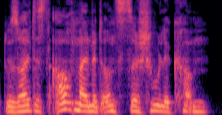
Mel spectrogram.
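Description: A man voicing a cheerful, warm-hearted little female eraser in a high, bubbly, quick voice. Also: steady tone, husky, no room sound, clean studio sound, close to an everyday voice. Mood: enthusing.

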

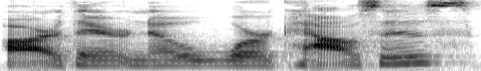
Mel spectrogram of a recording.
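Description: A woman voicing a sorrowful, stern Christmas spirit, giving slow, solemn warnings in a storybook reading. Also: lowish voice, gravelly, bright, forceful tone, exaggerated voice.

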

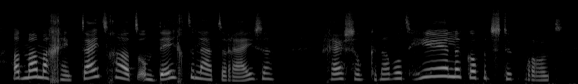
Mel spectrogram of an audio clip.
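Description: A woman's voice: a little high, dry recording. Woman reading a children's story. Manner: gentle, expressive read-aloud. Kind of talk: storybook narration.

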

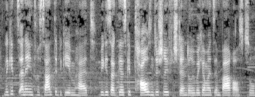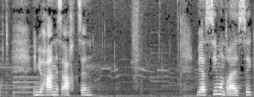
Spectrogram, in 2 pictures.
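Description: A woman delivers a chatty, conversational sermon at normal speed, her medium-pitched, slightly bright voice showing little pitch movement over faint background music. She keeps asking rhetorical questions and often says "you know".

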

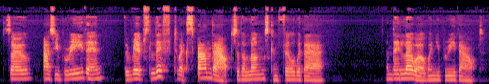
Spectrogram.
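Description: Slow, low-voiced woman guiding relaxation. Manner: soft, slow, soothing guidance. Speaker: movement teacher guiding a lie-down. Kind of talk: guided body-awareness instruction.

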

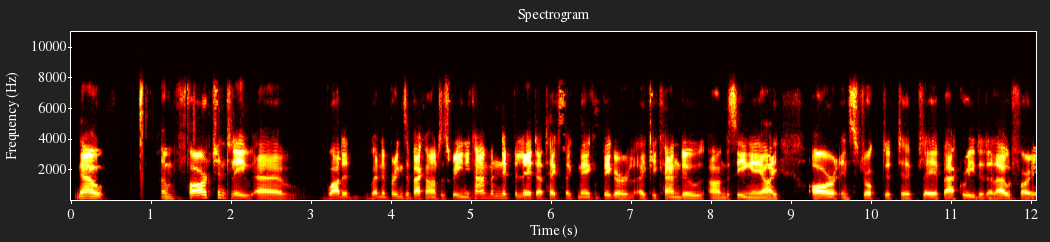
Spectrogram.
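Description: A man presenting and explaining technology in a casual, halting way, often repeating and rephrasing himself. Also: medium pitch, fairly bright tone, dry recording. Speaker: presenter of an assistive technology show. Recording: dull, muffled lo-fi audio.

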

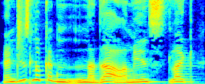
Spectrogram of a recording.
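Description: A woman's voice: a little high, brisk. Earnest woman giving a motivational talk. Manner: earnest, animated, speaks directly to the listener. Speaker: tennis coach.

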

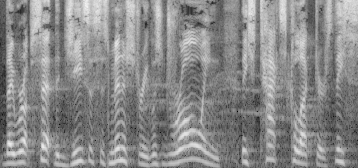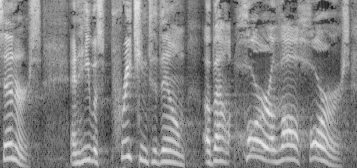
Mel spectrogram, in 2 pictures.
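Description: A man preaches in a Georgia drawl, his voice mellow and slightly high for a man. He delivers his sermon deliberately, with halting pauses. The sound rings with the long reverb of a large hall. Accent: Southern US, Georgia drawl. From Georgia, United States. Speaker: pastor.

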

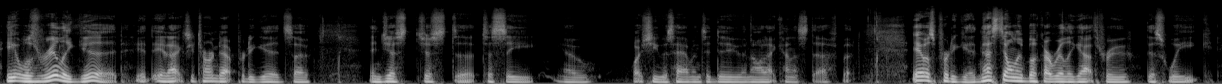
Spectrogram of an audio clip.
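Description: Casual male host on a farm, creaky low-key talker, dry sound, folksy and halting. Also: warm tone, no echo. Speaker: podcast host. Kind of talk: casual chat. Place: at a family farm.

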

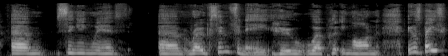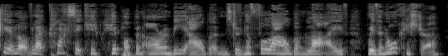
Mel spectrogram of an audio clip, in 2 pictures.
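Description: In a podcast interview, this woman in her thirties, who sings and acts, reflects openly on things. Her voice sits mid-range with a darkish, slightly raspy tone, and she often pauses with ums or starts sentences over.

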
